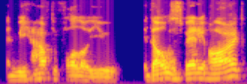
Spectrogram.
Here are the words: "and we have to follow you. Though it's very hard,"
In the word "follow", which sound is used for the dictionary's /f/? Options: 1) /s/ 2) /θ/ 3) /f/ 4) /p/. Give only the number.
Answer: 3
